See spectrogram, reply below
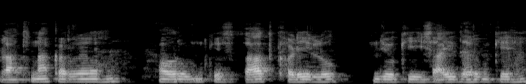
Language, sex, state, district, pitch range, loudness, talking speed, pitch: Hindi, male, Uttar Pradesh, Gorakhpur, 120-125 Hz, -22 LUFS, 170 wpm, 120 Hz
